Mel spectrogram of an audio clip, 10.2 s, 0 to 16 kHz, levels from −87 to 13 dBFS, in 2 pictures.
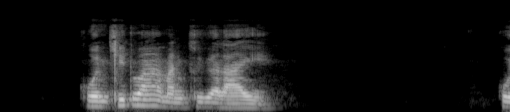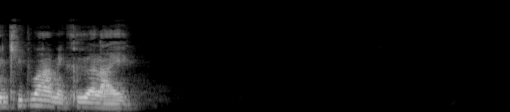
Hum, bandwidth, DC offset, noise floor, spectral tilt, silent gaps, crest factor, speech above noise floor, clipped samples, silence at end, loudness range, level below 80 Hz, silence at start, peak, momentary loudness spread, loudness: none; 7.8 kHz; under 0.1%; under -90 dBFS; -6 dB/octave; 3.35-3.39 s, 3.49-3.73 s; 20 dB; over 73 dB; under 0.1%; 3.8 s; 6 LU; -66 dBFS; 0.85 s; -2 dBFS; 7 LU; -18 LUFS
